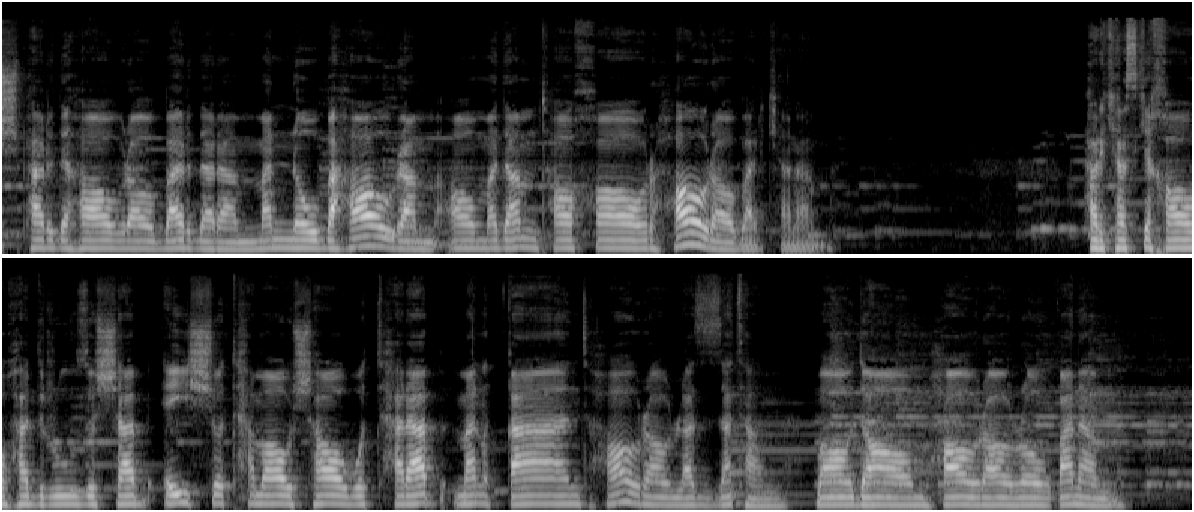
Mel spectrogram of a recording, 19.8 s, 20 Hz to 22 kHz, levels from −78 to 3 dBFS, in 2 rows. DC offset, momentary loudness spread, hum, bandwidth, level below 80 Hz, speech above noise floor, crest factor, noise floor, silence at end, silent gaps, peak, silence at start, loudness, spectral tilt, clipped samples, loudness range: under 0.1%; 11 LU; none; 17 kHz; -60 dBFS; 40 dB; 20 dB; -63 dBFS; 0 s; none; -4 dBFS; 0 s; -23 LUFS; -5.5 dB/octave; under 0.1%; 4 LU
